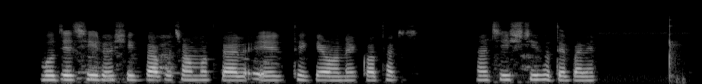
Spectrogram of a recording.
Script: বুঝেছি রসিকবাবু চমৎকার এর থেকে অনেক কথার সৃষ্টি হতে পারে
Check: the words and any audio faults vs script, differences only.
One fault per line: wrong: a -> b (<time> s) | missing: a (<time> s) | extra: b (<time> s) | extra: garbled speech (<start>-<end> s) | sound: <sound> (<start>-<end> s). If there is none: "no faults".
sound: thud (6.7-6.9 s)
